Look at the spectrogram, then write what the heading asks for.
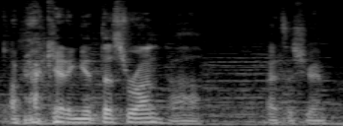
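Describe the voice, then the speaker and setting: A man's voice: fairly low pitch, quick pace, over music. A man streaming a game, chatting casually and rambling with self-deprecating jokes.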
